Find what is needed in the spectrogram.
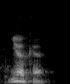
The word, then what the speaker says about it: Yurka: Probably like, how would you say that? – Yurka.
